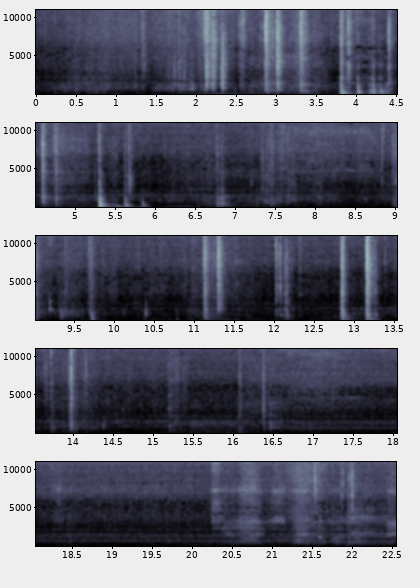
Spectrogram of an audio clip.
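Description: Scattered clicks and knocks of a headphone jack plug being handled and pushed into a record player's headphone socket, with a faint steady tone in the last few seconds.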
